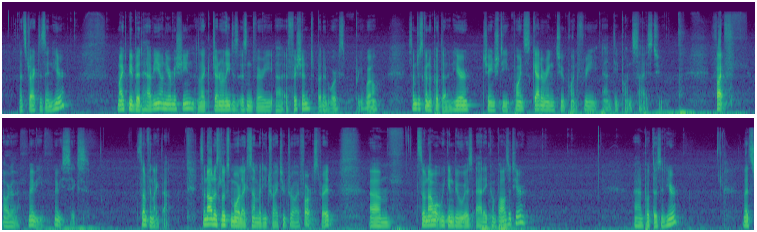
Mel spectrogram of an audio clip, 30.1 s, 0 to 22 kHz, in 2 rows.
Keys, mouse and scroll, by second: 1.5 click, 2.1-2.5 drag, 3.0 click, 3.4 drag, 4.2-4.6 drag, 5.2 click, 5.7-6.5 typing, 6.0 click, 6.7-7.5 drag, 7.5-9.0 middle drag, 9.9 click, 10.0-10.7 typing, 10.2 click, 14.7 click, 15.7 click, 16.8 middle click, 17.9 click, 21.9 click, 22.7 click, 24.1 right click, 24.6-24.9 typing, 25.9 click, 26.4 drag, 26.9-27.3 drag, 28.1-28.8 typing, 28.1 click, 28.7 click, 29.1 middle click.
